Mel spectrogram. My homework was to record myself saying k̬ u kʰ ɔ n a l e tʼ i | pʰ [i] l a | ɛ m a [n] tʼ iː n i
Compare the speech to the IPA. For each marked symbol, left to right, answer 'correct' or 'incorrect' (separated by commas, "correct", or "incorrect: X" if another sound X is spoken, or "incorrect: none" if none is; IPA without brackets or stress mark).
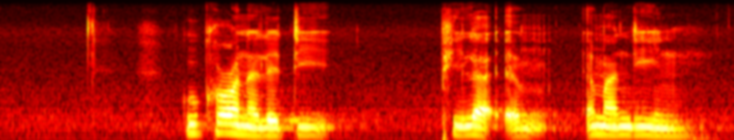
correct, correct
